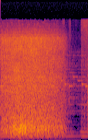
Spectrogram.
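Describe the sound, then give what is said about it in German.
A steady, broad rush of ocean surf washes loudly for about a second before quickly fading away, with no voices present. “Übrigens, perfekte Surfwellen halten sich nicht an Uhrzeiten.”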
